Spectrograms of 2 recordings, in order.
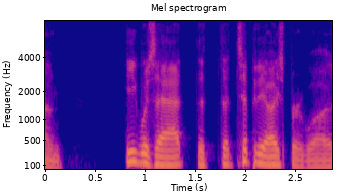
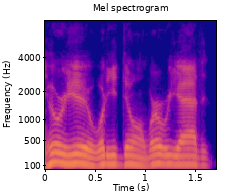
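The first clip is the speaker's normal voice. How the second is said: louder, higher police questioning; demanding cop; 5 semitones higher, 6 dB louder than usual. Retold or imitated. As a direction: fire the questions like a cop at a crime scene. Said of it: "the cops said".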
